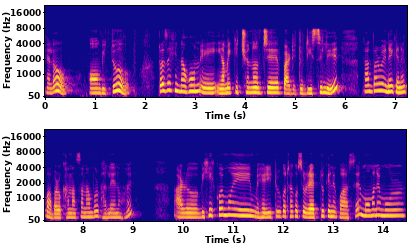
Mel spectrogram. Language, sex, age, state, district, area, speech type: Assamese, female, 45-60, Assam, Biswanath, rural, spontaneous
